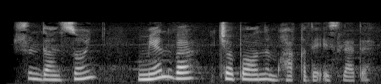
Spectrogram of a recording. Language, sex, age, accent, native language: Uzbek, female, 18-24, Toshkent shahri, Uzbek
